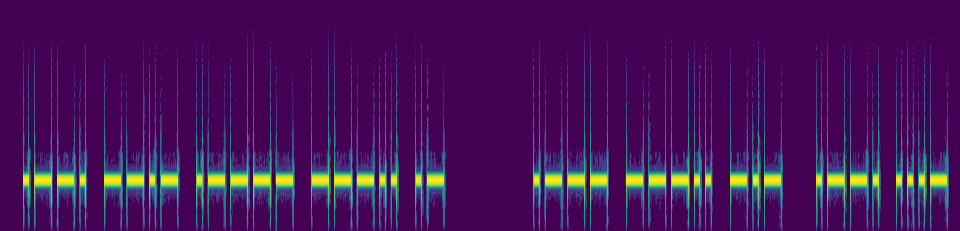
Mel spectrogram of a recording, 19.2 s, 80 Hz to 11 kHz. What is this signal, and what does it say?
Morse code, heard as a keyed tone, about 10 wpm, 800 Hz. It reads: PQ18A J8KPV
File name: LEZIONI / 9 28 10wpm 2842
